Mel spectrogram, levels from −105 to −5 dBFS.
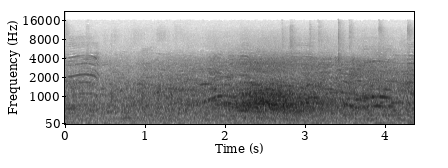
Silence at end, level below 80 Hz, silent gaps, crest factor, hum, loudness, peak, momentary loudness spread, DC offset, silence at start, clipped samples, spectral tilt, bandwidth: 0 s; -50 dBFS; none; 18 dB; none; -23 LUFS; -6 dBFS; 14 LU; under 0.1%; 0 s; under 0.1%; -4.5 dB/octave; 14.5 kHz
